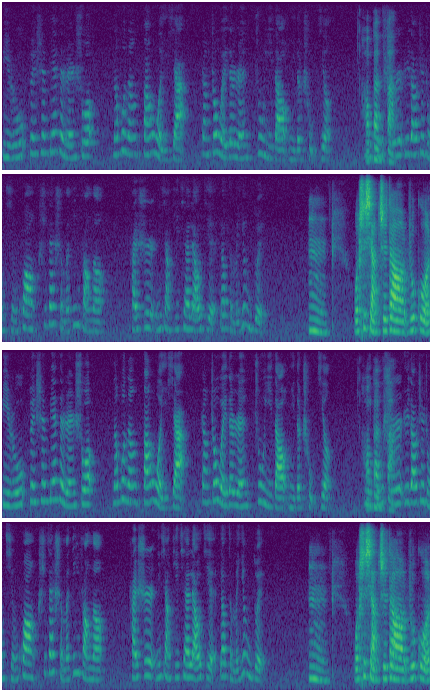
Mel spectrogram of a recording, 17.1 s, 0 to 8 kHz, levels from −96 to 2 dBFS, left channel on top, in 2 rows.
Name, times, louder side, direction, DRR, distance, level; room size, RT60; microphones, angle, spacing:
voice 1, 0.0-1.8 2.2-3.7 4.0-6.6 7.2-10.6 11.1-13.8, right 5 dB, 65° right, 0.4 m, -38 dB
voice 2, 7.2-7.8 14.7-15.3 15.6-17.1, left 2 dB, 15° left, 0.4 m, -27 dB
3.4 x 2.3 x 4.0 m
head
